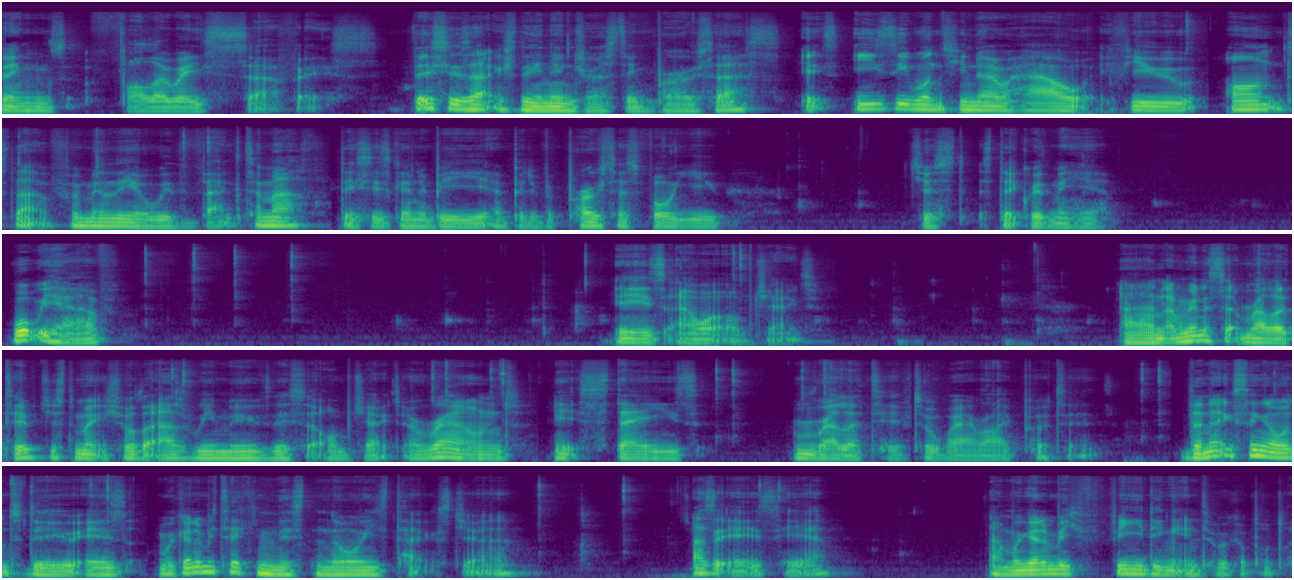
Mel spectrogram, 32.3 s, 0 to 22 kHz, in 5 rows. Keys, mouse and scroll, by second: 1.6-3.9 scroll up 7, 4.7 click, 5.1 g, 10.3 middle click, 10.8 scroll down 1, 11.1-12.4 middle drag, 12.4-12.7 scroll up 5, 12.7-13.5 middle drag, 13.5 click, 14.0 click, 14.5 middle click, 14.9 scroll up 1, 15.2-15.8 middle drag, 15.8 scroll up 1, 16.0-16.4 middle drag, 16.4 alt+shift+click, 17.0-18.1 shift+middle drag, 18.1 scroll up 2, 18.4-20.0 middle drag, 20.0 click, 20.3 g, 24.3 click, 24.6 g, 25.1 middle click, 25.6 g, 26.5-28.3 middle drag, 28.3 click, 28.9 g, 29.8 scroll down 2, 30.1-32.0 middle drag.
